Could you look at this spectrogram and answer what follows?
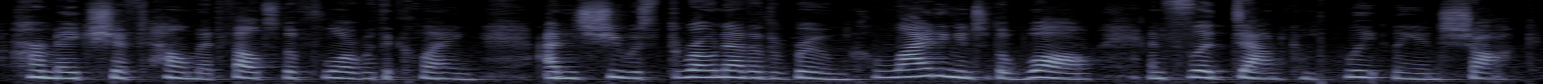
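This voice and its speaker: A woman's voice: mid-range voice, steady tone, normal speed, hardly any pauses. A woman reading scripted story narration as the narrator of a fan fiction.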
